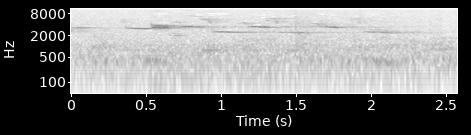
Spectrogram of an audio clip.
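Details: Black-collared starling (Black-collared myna) in Ubon Ratchathani, Thailand, 10 November 2021: a few thin, high whistled notes and short slurs, some flat and some sliding downward, over a steady hiss of background noise.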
